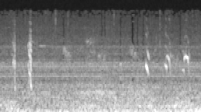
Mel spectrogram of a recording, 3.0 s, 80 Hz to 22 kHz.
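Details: Evening feeding at the Charlo osprey nest, 7pm MDT on June 18, 2018: a few short, high, slurred chirps in the second half, spaced under a second apart, with soft clicks earlier and constant low hum.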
